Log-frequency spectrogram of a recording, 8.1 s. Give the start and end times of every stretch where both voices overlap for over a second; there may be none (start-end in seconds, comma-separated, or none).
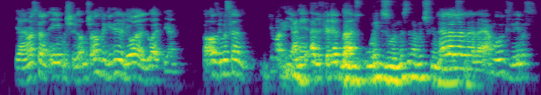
none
